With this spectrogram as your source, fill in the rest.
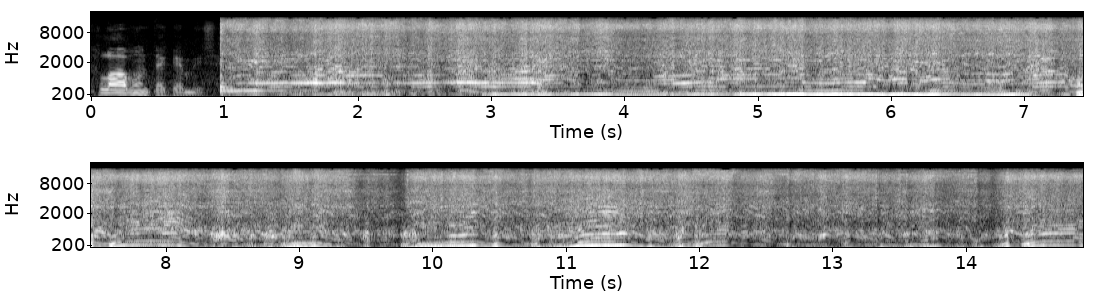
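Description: A chainsaw engine runs loudly and revs up and down outdoors.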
